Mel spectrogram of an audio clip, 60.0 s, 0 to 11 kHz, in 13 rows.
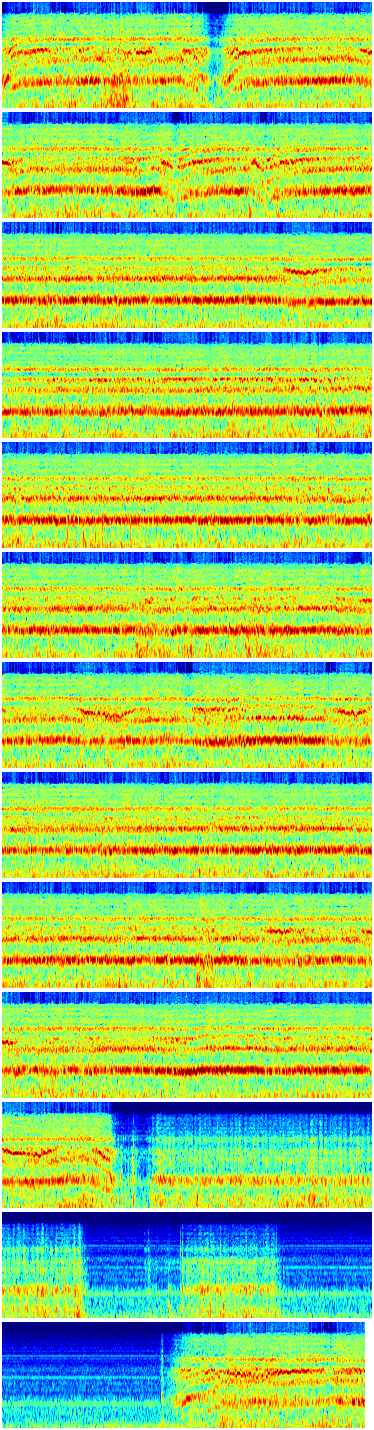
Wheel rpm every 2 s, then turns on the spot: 190, 160, 220, 200, 210, 230, 220, 210, 220, 230, 240, 230, 230, 230, 220, 210, 230, 230, 230, 230, 220, 230, 220, 190, 40, 50, 20, 10, 10, 180.
48-56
